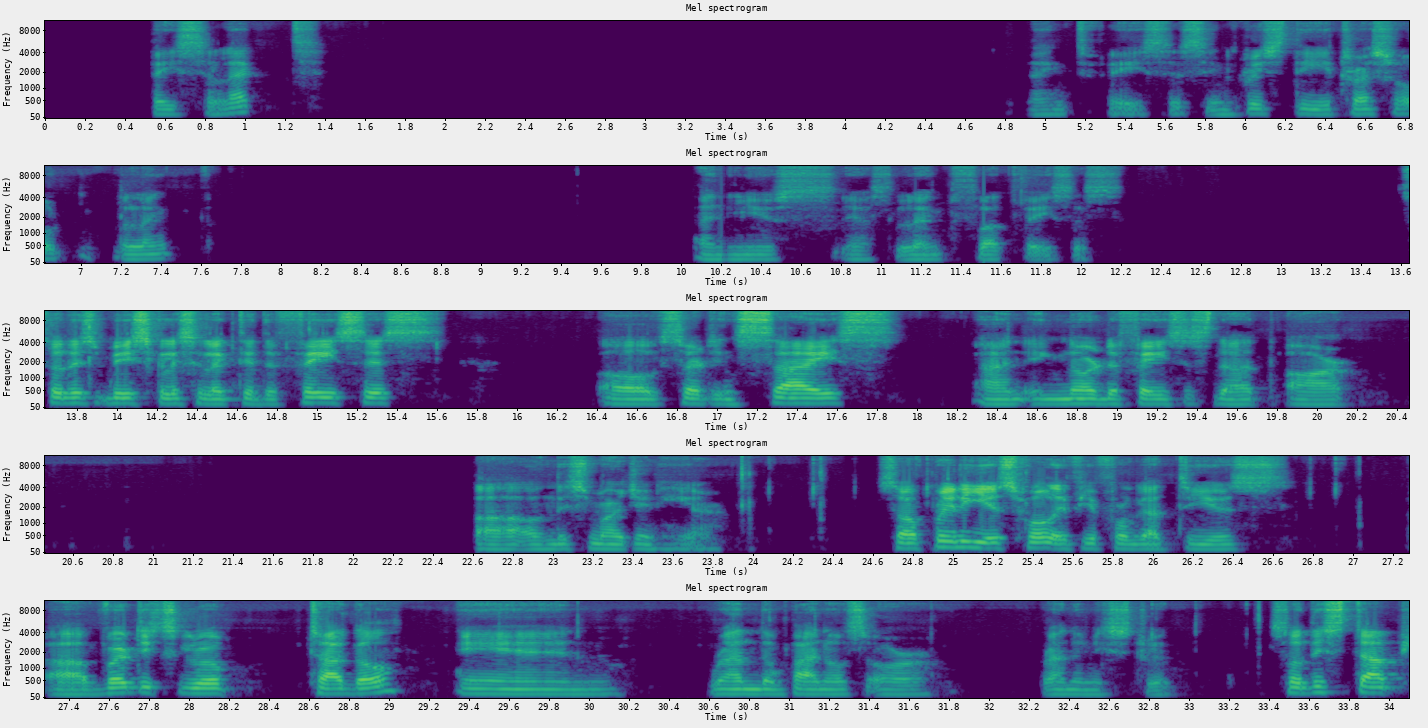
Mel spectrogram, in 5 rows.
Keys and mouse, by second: 14.4 shift+middle click, 15.1 middle click, 18.3 middle click, 23.9 shift+middle click, 24.3 middle click, 24.9 shift+middle click, 26.6 alt+middle click, 27.4-28.6 middle drag, 29.4-30.5 middle drag, 30.9 shift+middle click, 31.5-32.6 middle drag, 32.8 shift+middle click.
